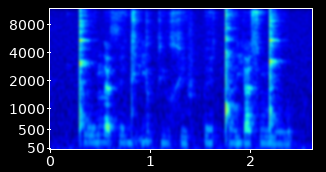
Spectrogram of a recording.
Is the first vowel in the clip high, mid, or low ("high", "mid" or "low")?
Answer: mid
